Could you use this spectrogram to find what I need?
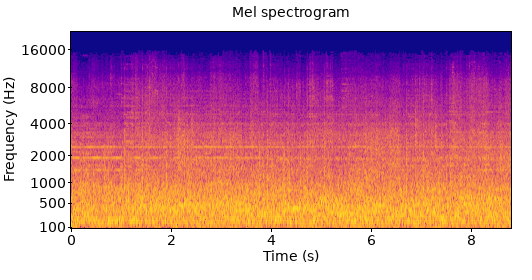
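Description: A railroad crossing bell rings steadily.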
